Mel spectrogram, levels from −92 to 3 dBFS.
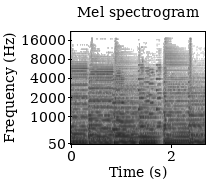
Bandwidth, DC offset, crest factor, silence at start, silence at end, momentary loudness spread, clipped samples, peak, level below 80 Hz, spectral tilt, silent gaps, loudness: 17.5 kHz; under 0.1%; 12 dB; 0 s; 0 s; 2 LU; under 0.1%; 0 dBFS; -18 dBFS; -6 dB/octave; none; -14 LUFS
